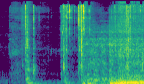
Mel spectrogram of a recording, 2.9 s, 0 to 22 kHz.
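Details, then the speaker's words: Truck with 187,69x miles, cold in Minnesota winter, sitting since driven that morning: a few sharp clicks with no cranking on first try, then it fires and settles into steady idle; starter clicked without cranking. "Oh, that was weird. It clicked the first time. Huh."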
